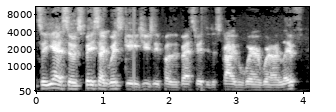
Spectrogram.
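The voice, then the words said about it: Scottish accent. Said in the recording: “I'm from the border of the northeast of Scotland and the Highlands ... You can't tell from his voice.”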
